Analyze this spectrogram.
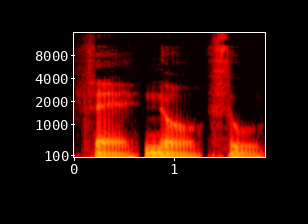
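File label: "thenothu", concatenated syllables; Affixing experiment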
